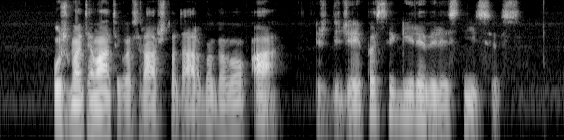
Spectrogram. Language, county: Lithuanian, Utena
